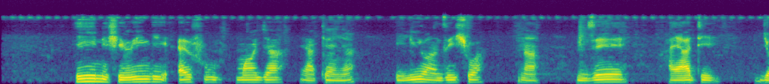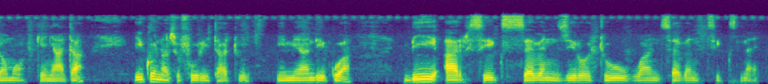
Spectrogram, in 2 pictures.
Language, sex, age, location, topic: Swahili, male, 18-24, Kisii, finance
